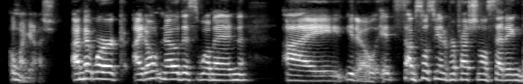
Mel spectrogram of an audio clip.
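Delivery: ordinary talk, nothing marked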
